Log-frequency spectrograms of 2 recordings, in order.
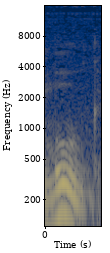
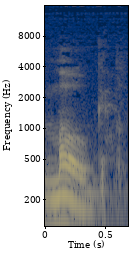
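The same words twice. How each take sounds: First: The name is pronounced the English way. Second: The name is pronounced the German way. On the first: "English-speaking countries, ... people see the double O and they say Moog" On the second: "in Germany, ... there it's pronounced Moog"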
